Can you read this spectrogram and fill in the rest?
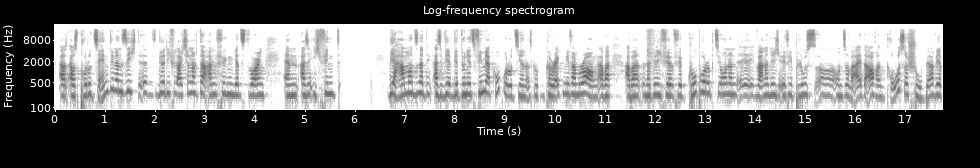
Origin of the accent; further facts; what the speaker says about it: Austria; wenn ich auf ein Festival gehe und sage, ich bin aus Österreich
